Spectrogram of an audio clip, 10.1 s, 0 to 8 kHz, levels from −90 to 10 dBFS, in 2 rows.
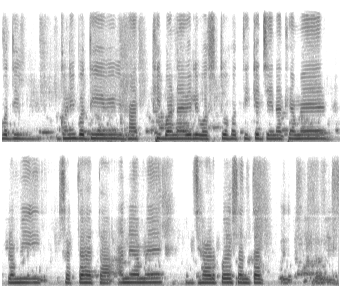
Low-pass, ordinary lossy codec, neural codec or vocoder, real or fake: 7.2 kHz; none; none; real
